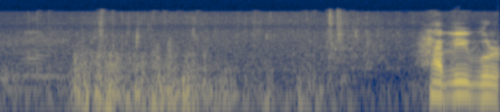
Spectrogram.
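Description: Muddy water sloshing in a flooded rice paddy as seedlings are pushed into the mud by hand. It is a noisy rush that swells about half a second in and fades away over the next second.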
